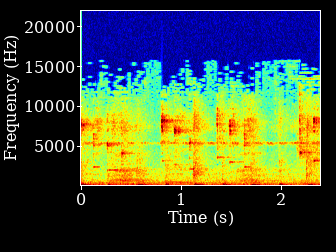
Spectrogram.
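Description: Bare feet thudding on an exercise mat while jogging in place, in an even rhythm of about three footfalls a second. Short, faint high-pitched tinkling notes come and go above the footfalls.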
